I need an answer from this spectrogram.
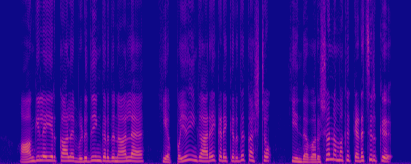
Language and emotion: Tamil, happy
